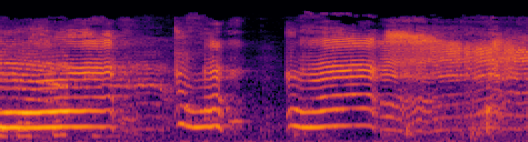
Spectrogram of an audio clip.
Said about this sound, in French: Alors, on te fait entendre le pleur de bébé. Tu me dis, ben, c'est quoi son besoin?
